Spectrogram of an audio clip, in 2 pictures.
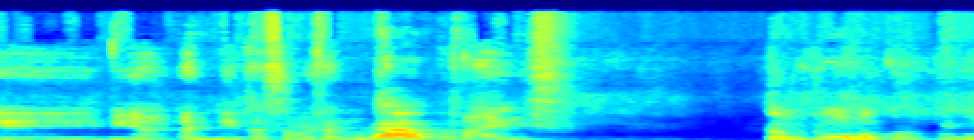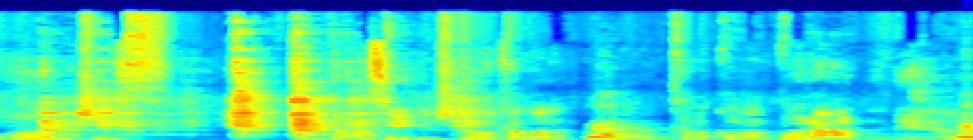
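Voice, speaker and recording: Speech comes at a fairly slow pace with fairly even intonation over noticeable background noise. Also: woman. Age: 20s. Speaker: vlogger living with multiple sclerosis. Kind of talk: personal testimony vlog. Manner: casual, with many filler pauses.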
